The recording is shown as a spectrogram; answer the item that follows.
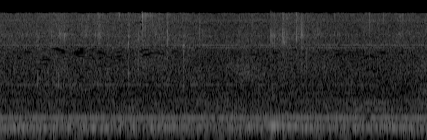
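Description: Quiet, steady background noise with a faint constant hum and no distinct event.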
